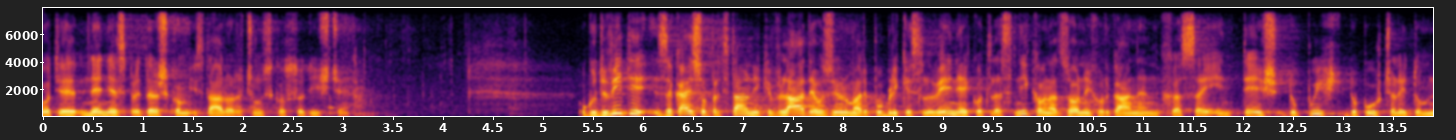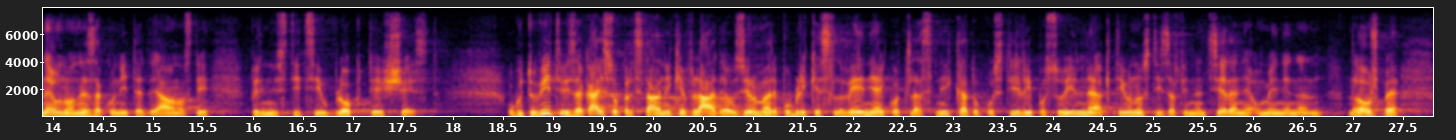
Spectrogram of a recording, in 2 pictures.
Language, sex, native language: Slovenian, male, Slovenian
